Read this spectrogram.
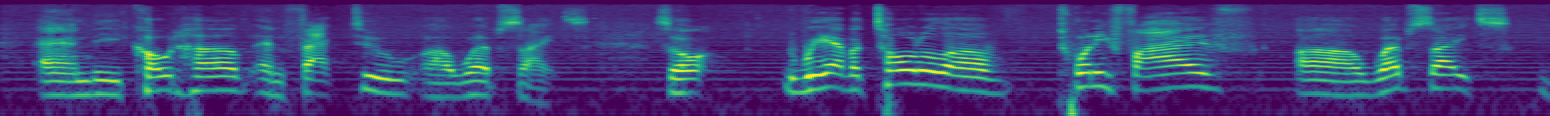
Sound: none

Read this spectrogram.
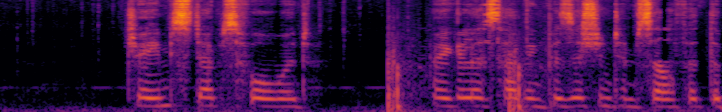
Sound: footsteps

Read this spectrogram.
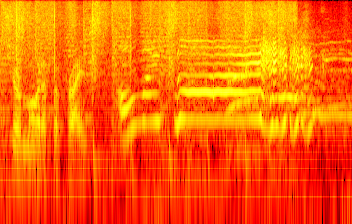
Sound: laughs

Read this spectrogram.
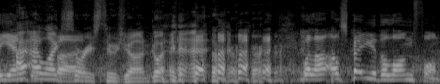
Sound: laughs

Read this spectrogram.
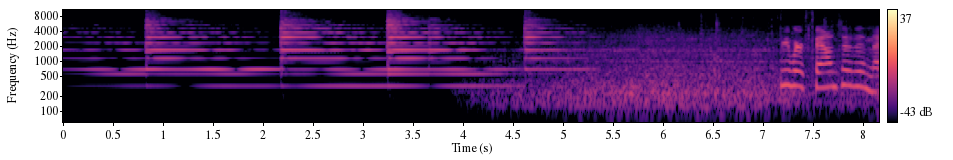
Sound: bell ringing

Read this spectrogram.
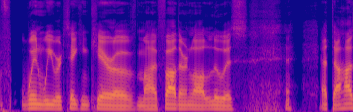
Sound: chuckles

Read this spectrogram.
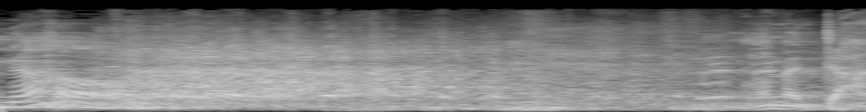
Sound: audience laughing

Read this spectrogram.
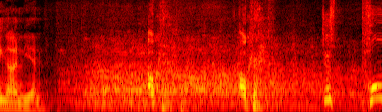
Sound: audience chuckles

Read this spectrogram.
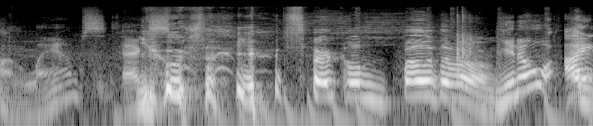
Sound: laughs

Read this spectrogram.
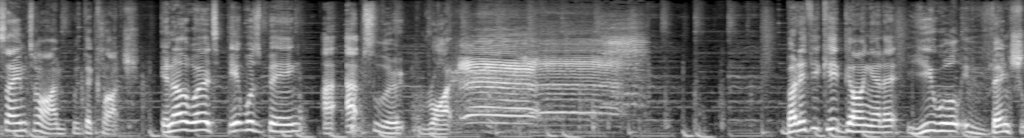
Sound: goat noise

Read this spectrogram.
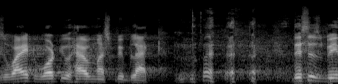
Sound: laughter

